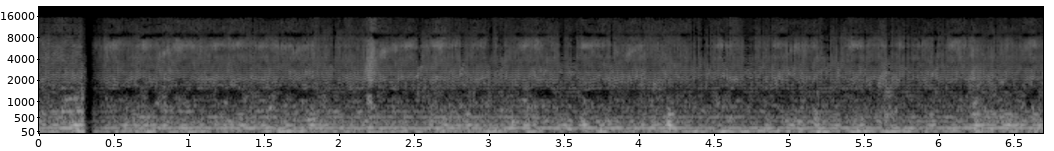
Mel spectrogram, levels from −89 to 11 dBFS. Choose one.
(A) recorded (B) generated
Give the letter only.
B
